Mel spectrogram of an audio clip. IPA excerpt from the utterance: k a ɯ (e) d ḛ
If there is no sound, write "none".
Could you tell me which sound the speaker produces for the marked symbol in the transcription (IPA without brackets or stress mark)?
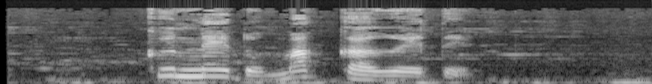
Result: e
